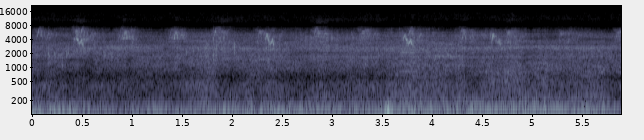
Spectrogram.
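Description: A small bird calling over and over in short, high, falling chirps, about two a second, over a steady low rumble. A dull low thump about three and a half seconds in.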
